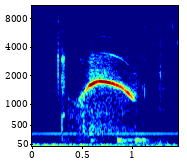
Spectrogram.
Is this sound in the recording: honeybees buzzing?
no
